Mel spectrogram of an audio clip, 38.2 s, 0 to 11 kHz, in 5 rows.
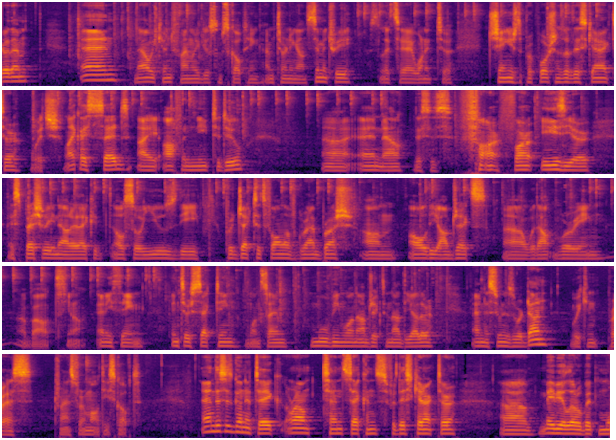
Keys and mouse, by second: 0.8 `, 1.4 2, 1.7 shift+t, 1.9 f, 2.2 click, 2.6 ctrl+shift+x, 4.2 f, 4.4 click, 4.7 click, 5.2 click, 5.8 click, 6.2 click, 6.8 f, 7.0 click, 7.3 click, 8.0 f, 8.2 click, 9.3 click, 9.7 f, 9.9 click, 10.5 2, 10.6 f, 10.7 click, 11.1 click, 13.3 shift+click, 14.0 shift+click, 15.4 shift+t, 15.6 f, 15.8 click, 16.1 click, 16.5 click, 16.9 click, 17.3 click, 17.8 f, 17.9 click, 18.4 click, 19.2 click, 20.5 f, 20.6 click, 21.0 click, 21.7 `, 22.5 f, 22.6 click, 23.7 f, 23.7 click, 24.0 click, 24.4 click, 24.8 click, 25.5 middle click, 26.2 ctrl+Tab, 26.7 shift+middle click, 27.8 middle click, 31.5-38.2 drag.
